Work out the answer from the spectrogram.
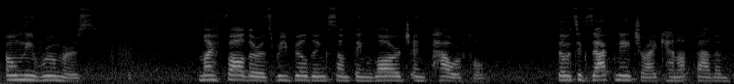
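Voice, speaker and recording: A woman's voice: on the low side, steady tone, moderate pace, noisy background, close to an everyday voice. A woman voicing a sly, haughty fire giantess princess in a video game, formal and imperious. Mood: secretive. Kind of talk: video game character acting.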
